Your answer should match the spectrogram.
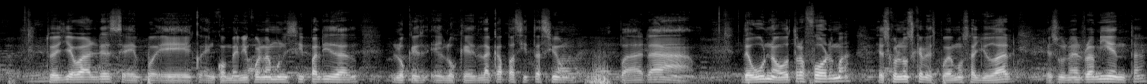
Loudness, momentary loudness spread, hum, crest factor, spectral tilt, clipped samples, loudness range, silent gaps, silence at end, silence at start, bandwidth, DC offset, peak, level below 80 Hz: -18 LUFS; 9 LU; none; 18 dB; -6 dB/octave; under 0.1%; 4 LU; none; 0 s; 0 s; 13.5 kHz; under 0.1%; 0 dBFS; -44 dBFS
